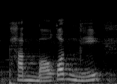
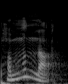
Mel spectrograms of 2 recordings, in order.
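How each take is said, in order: First: It is said in standard Korean. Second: It is said in Gyeongsang dialect. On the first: "밥 먹었니 is like standard Korean" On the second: "밥 묻나 is more like the proper Gyeongsang province dialect"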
